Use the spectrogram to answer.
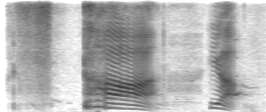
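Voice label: "tài yáng", Mandarin Chinese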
